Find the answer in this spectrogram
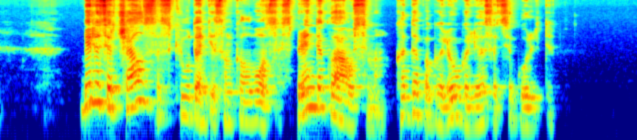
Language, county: Lithuanian, Kaunas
